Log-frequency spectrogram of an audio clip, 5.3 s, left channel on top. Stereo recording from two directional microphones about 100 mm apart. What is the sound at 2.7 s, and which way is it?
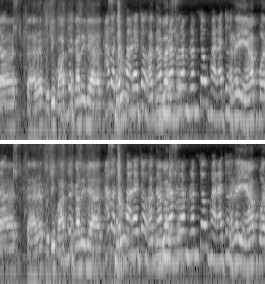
A woman's voice, 5° right (ahead or behind).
